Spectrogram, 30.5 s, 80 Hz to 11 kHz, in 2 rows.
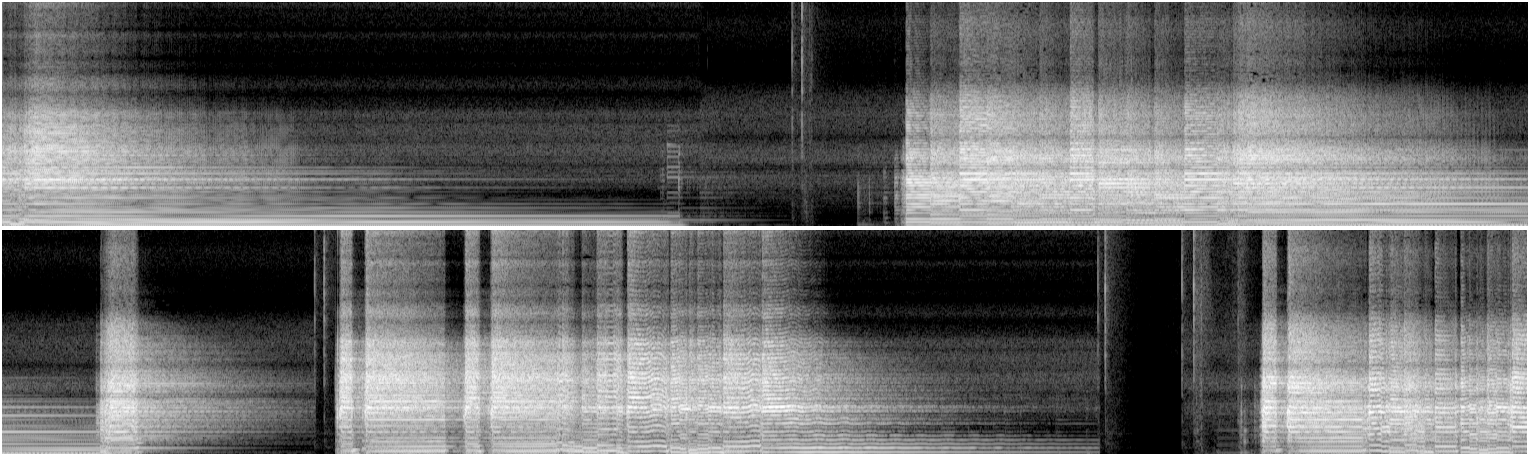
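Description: Gibson Les Paul electric guitar through a distorted Marshall-style amp simulation (AmpliTube's British Tube Lead 1), heard first in AmpliTube 4 and then in AmpliTube 5. Distorted chords ring out and stop twice, with short silent gaps. Then comes a lead phrase with bent notes, and the playing starts again near the end.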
